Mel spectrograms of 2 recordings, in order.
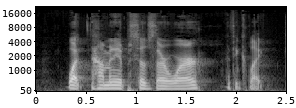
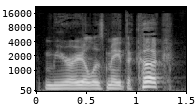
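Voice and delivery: ordinary talk

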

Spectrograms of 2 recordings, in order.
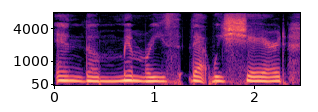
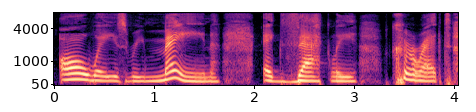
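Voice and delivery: upbeat sign-off; 8 dB louder, slower than usual. Real, not acted. Podcast sign-off catchphrase.

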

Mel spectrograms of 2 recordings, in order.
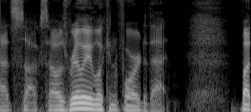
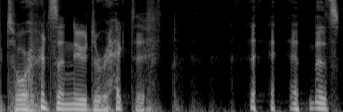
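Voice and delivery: ordinary talk, nothing marked

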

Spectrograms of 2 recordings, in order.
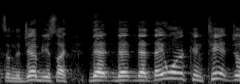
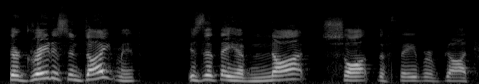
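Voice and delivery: ordinary talk

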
